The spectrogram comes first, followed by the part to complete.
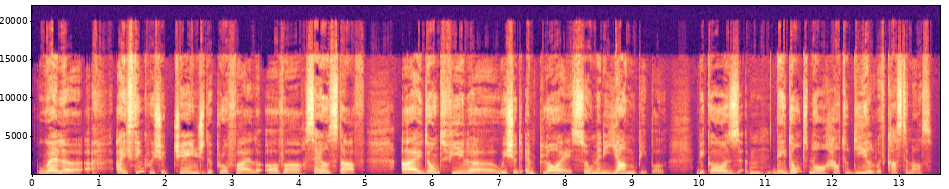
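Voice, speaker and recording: Doubting manager in a staged meeting, bit hesitant, highish voice, dry recording. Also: female voice, takes it slowly, dry recording. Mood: sceptical. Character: sceptical female manager arguing in a meeting. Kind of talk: scripted language-course meeting dialogue.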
